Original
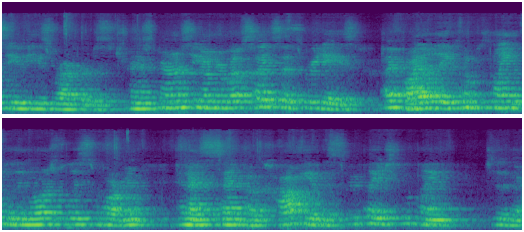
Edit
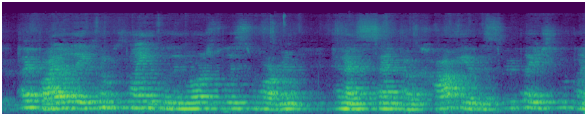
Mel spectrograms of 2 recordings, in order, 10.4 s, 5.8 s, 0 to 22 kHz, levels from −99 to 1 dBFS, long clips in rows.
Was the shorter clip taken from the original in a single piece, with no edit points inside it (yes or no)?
yes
